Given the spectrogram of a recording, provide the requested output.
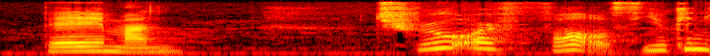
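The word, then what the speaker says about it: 대만: PU oh yeah pretty cool okay Taiwan is pronounced Damon Damon true or false you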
